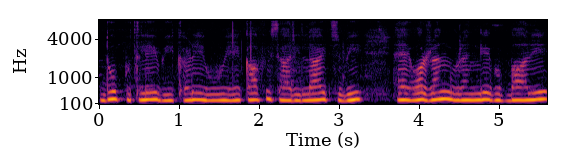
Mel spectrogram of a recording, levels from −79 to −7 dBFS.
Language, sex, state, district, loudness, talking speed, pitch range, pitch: Hindi, female, Bihar, Purnia, -28 LUFS, 160 wpm, 215-235 Hz, 225 Hz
